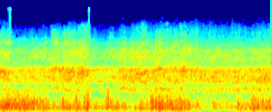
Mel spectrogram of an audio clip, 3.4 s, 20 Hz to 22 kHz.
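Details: A pink-footed goose flock at Starene in 2023 calls continuously, a dense overlapping chatter of nasal honks and higher 'wink-wink' notes.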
